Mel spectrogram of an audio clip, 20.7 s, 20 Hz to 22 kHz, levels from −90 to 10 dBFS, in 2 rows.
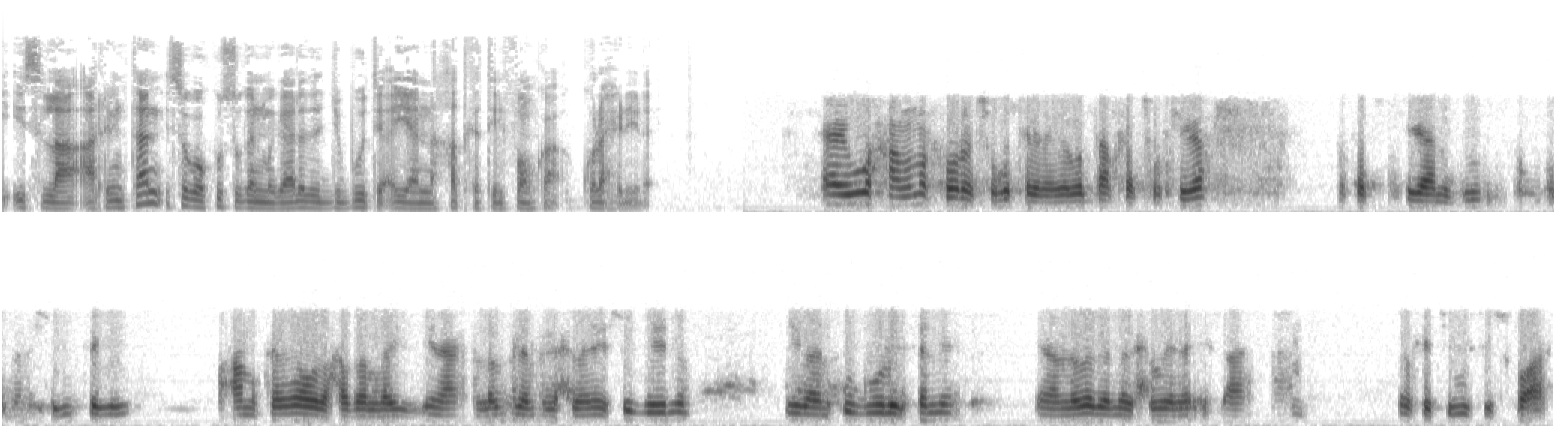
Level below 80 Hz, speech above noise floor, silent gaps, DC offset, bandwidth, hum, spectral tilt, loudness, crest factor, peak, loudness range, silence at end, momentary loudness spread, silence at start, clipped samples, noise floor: -72 dBFS; 51 dB; none; under 0.1%; 10.5 kHz; none; -5 dB/octave; -24 LUFS; 20 dB; -6 dBFS; 9 LU; 0.05 s; 18 LU; 0 s; under 0.1%; -75 dBFS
